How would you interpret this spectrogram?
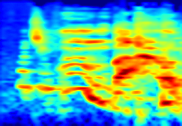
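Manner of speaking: very high comic challenge; mock questioning. Onlooker questioning a moved congregant, high mock query. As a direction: tease as a baffled onlooker. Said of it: "you may hear somebody go".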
